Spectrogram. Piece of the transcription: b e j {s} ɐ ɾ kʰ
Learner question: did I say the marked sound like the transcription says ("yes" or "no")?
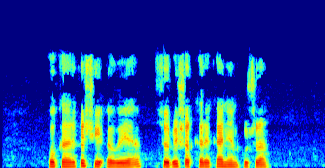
no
